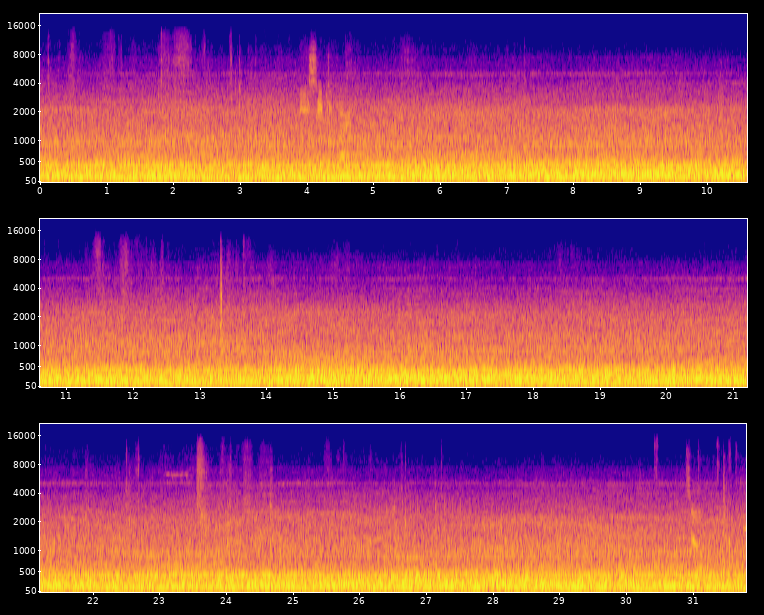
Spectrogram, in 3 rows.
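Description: Steady low cabin roar inside an Airbus A220-100, the noise of airflow and its two Pratt & Whitney PW1524G engines, at an even level. A couple of faint clicks stand out, about four seconds in and again past twenty seconds, as the paper safety card is handled.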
